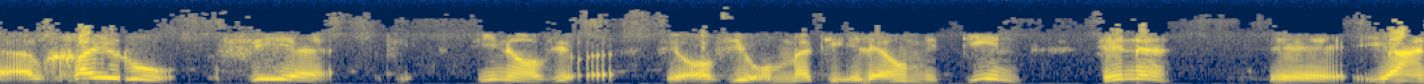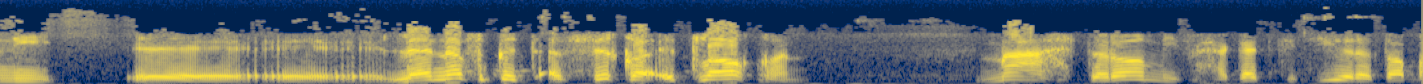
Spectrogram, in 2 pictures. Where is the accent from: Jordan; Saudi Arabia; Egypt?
Egypt; في أي إنسان عندنا في مصر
